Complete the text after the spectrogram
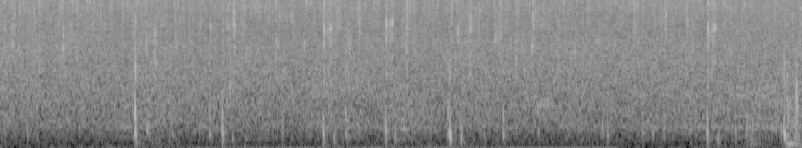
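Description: Footsteps thud on a hard floor at a walking pace.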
